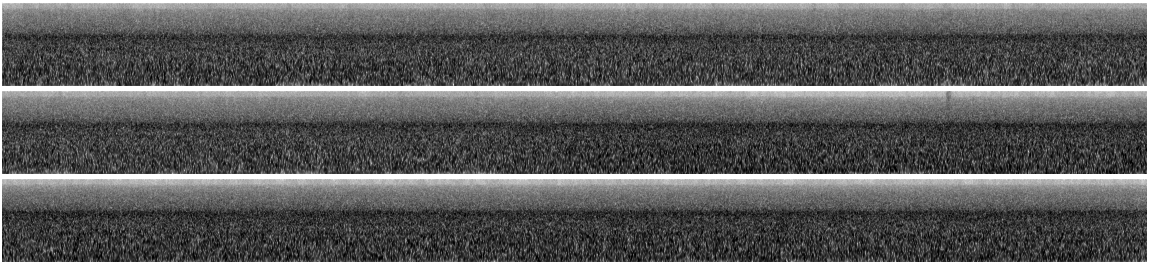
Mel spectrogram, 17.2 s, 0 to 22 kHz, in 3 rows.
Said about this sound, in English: you basically have both cascades coming at you from a 90-degree angle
